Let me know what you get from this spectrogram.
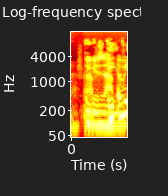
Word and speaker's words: Leguizamo: I always go Leguizamo, but he doesn't. I'm sure you know Sid is his most famous one, and he fucking nails that. – Leguizamo, I think, is how you pronounce it.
